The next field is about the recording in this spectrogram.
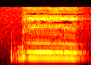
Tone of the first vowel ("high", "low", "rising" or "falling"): low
